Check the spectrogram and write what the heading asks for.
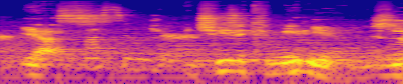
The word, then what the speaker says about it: Schlesinger: You're going to have to help me pronounce her last name. Schlesinger. Yes. Schlesinger.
